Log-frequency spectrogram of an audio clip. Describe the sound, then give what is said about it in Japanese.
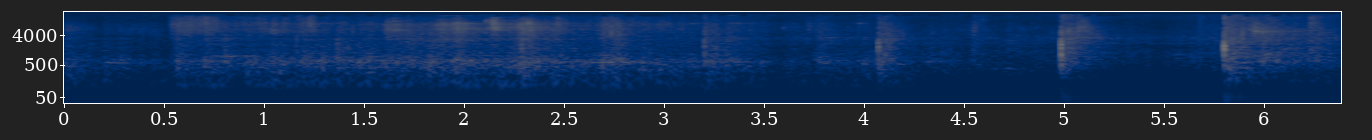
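Busy train station ambience at Tokyo Station, Japan, as people enter the station, with a steady crowd murmur, footsteps scattered throughout and a few sharp, loud clacks near the end, with people talking faintly in the background. “はい、皆さん駅に入りましょう。”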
